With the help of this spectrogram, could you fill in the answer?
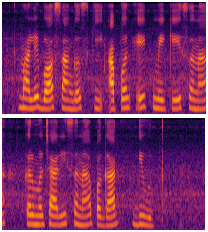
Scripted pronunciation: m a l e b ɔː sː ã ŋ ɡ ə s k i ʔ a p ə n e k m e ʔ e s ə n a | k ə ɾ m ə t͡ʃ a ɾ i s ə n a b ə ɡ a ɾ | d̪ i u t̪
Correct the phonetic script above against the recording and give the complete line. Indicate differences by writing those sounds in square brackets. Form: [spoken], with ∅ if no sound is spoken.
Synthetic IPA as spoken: m a l e b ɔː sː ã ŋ ɡ ə s k i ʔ a p ə n e k m e [k] e s ə n a | k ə ɾ m ə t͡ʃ a ɾ i s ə n a [p] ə ɡ a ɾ | d̪ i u t̪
